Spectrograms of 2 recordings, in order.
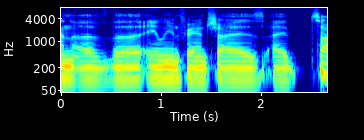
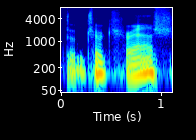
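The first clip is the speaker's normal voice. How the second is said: stammered, unsure verdict; tentative, halting delivery; hesitant; 5 semitones higher, slower than usual. Real, not acted. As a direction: stumble reluctantly into the word. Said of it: "say it with confidence".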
